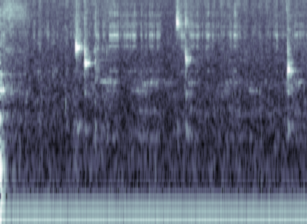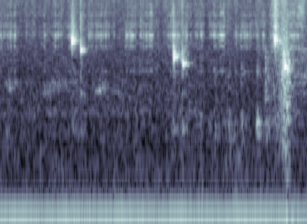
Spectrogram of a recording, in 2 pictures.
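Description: Blunt graphite pencil rubbing over smooth drawing paper in small oval strokes, heard as faint, scattered scratchy swishes over a steady low hum.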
